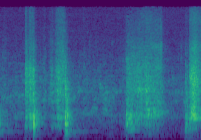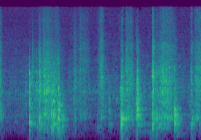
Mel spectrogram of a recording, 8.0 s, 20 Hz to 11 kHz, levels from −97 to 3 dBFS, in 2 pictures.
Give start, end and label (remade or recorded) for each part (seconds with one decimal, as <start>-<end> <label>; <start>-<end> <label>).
0.0-3.1 recorded; 3.1-6.2 remade; 6.2-8.0 recorded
